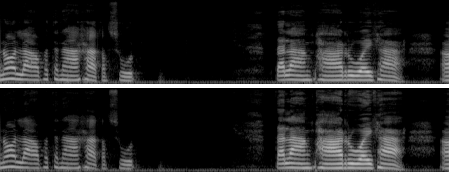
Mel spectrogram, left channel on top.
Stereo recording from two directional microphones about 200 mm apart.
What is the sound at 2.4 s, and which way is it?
A woman's voice, 25° right (ahead or behind).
